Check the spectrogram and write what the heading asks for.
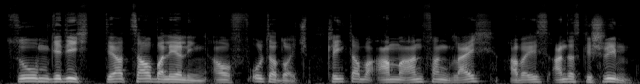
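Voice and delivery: ordinary delivery, nothing marked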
